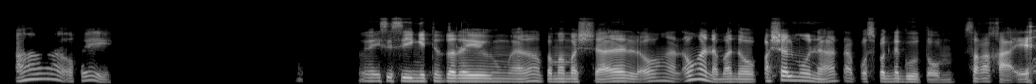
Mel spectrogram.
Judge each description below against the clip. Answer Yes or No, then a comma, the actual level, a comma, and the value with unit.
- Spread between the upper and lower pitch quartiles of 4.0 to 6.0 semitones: No, average, 3.5 semitones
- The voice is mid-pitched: Yes, medium, 145 Hz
